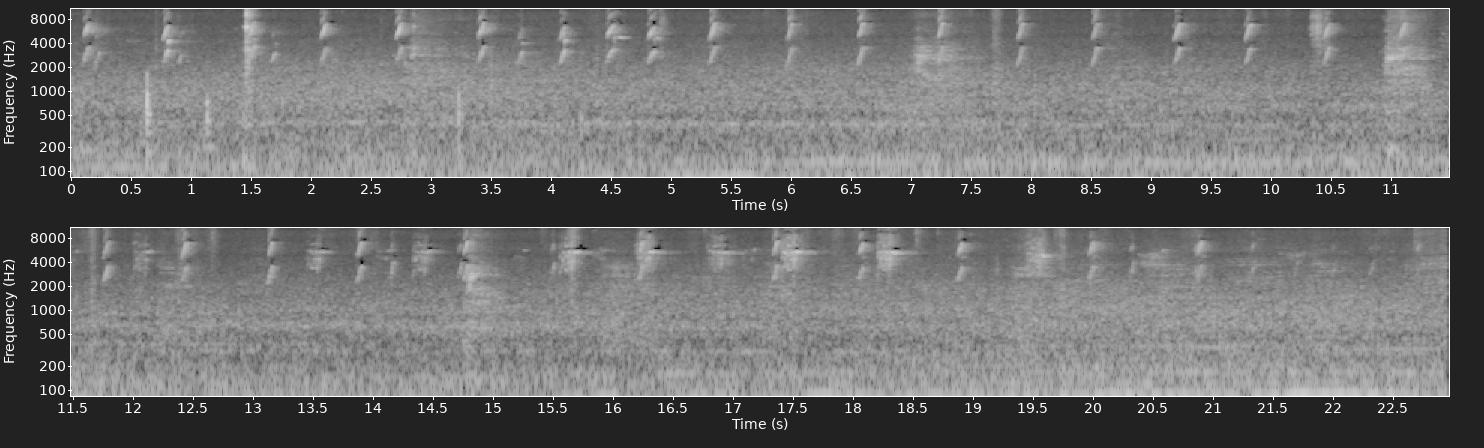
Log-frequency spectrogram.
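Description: Small birds chirping over and over, short high notes a few times a second, over a steady low rumble.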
